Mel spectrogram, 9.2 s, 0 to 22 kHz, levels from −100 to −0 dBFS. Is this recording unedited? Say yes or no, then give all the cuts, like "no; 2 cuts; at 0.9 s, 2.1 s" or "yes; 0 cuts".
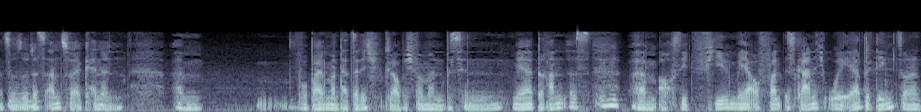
yes; 0 cuts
